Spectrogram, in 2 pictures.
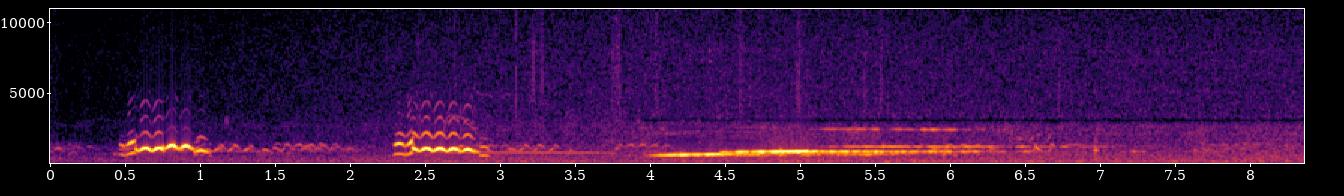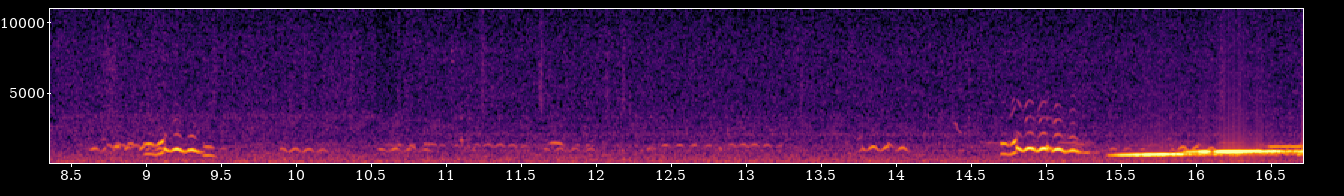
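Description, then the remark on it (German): Calls of a lone common loon ring out clearly: long, wavering wails and tremolo-like notes, repeated several times with pauses between, loud against a quiet background with no talking. “Ich fand ihn vor allen Dingen schön, weil er ja unter Umständen mit seinen seltsamen Rufen nun endlich den Winter herbeisäuselt und ins Binnenland bringt.”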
